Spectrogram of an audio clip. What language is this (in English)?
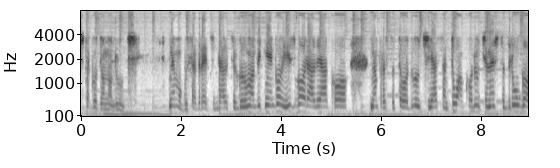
Croatian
